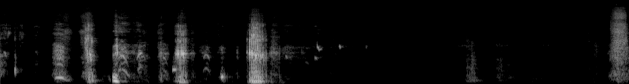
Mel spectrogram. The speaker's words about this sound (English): Once I sniff one, snort once, I can't stop.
